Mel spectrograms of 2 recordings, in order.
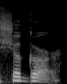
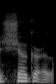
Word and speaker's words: sugar: 好，那在念的时候它其实就是 sugar 听起来有点像那个 ER 的感觉，就其实如果你要念 AR 的话，它念标准一点是 sugar，但是因为你要念快一点，你要让它好听，它其实发音被调整成 sugar 了。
